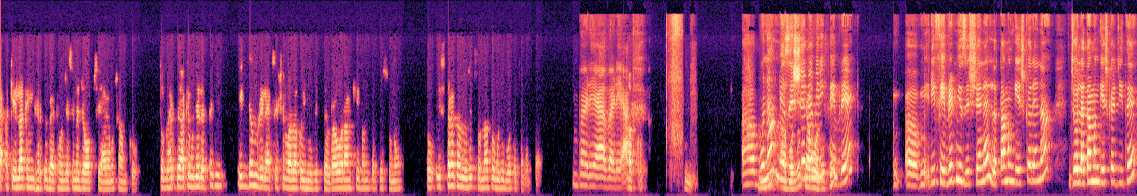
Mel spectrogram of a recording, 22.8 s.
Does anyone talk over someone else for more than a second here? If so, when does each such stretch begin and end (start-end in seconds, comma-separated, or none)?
15.2-16.7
